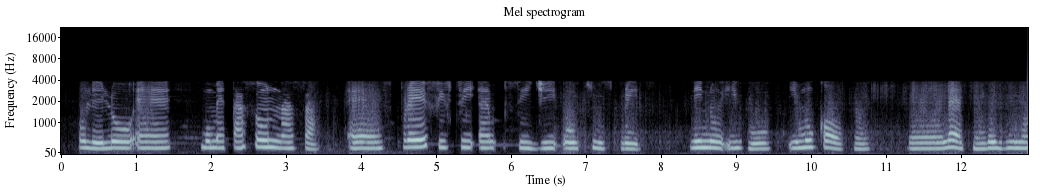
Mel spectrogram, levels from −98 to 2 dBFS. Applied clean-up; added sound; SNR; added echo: neural separator model SepFormer DNS4.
